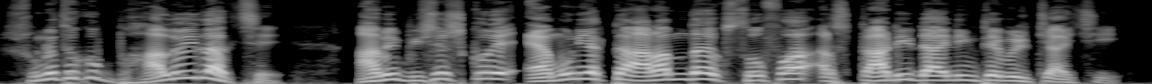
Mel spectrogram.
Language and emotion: Bengali, happy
